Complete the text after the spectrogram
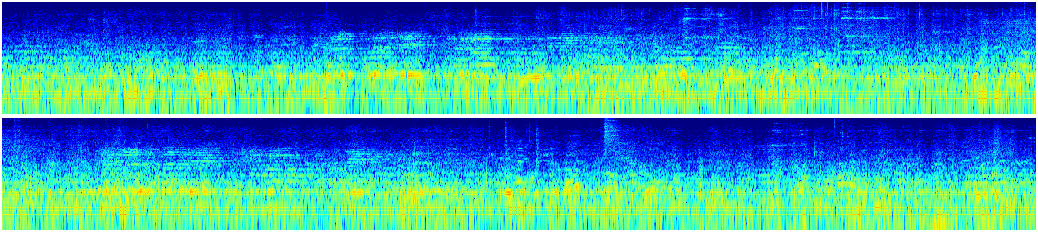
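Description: Passers-by murmur and walk along a busy street outdoors.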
